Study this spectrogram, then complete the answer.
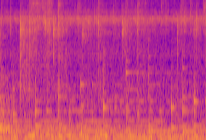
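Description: Oil sizzles steadily on a balloon vine leaf dosa frying on a hot pan, a dense, loud, continuous crackle with small pops throughout and no voices.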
